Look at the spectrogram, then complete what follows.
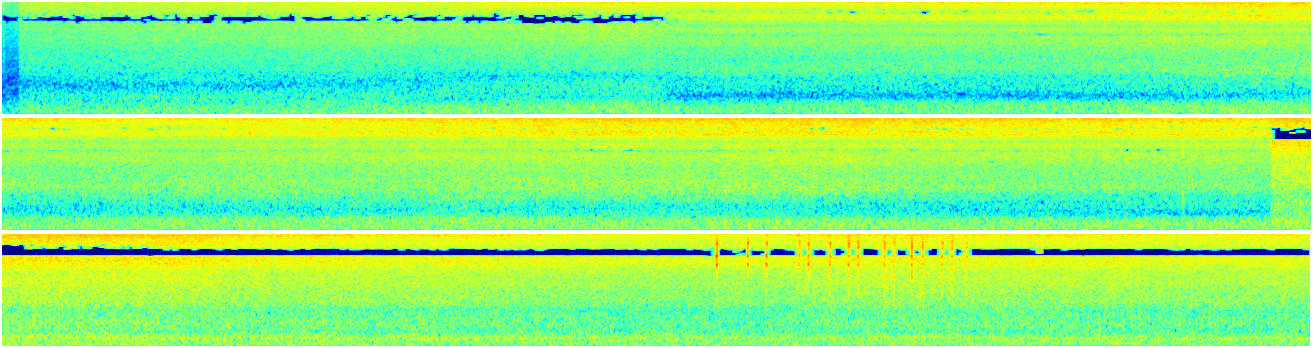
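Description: Heavy rain and rushing water: a loud, steady, deep rushing noise that shifts abruptly about five seconds and again about nineteen seconds in.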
